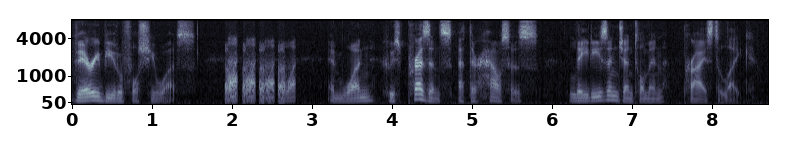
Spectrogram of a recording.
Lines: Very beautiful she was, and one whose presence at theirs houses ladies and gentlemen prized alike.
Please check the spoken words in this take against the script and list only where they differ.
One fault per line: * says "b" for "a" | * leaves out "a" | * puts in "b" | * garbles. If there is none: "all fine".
* says "their" for "theirs"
